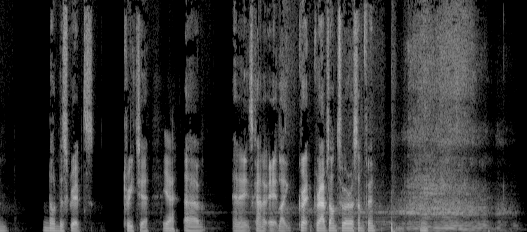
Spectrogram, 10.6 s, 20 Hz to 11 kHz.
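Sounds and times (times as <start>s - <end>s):
speech: 0.8s - 1.9s, 2.5s - 7.7s
small moped engine passing: 5.7s - 10.4s.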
